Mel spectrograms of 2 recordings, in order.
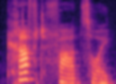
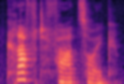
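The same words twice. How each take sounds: Both takes have the same delivery.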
